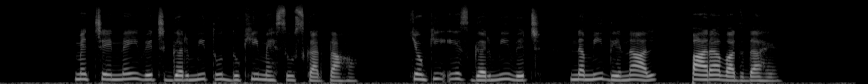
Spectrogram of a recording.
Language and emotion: Punjabi, sad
